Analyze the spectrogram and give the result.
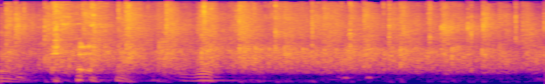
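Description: An audience applauds steadily, a dense wash of many hands clapping at once, with a voice briefly audible underneath near the start and middle.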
